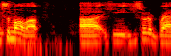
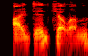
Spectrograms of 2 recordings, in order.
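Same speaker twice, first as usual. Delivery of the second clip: put-on smug villain voice, lower pitch; 5 semitones lower, 4 dB quieter than usual. Retelling a cartoon scene, quoting the villain: imitating smug Lex Luthor. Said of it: "still being a smug little shit goes".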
